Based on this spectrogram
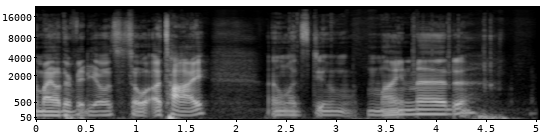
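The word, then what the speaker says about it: ATAI: my uh one of my other videos so a tie and let's do mind med and let's do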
